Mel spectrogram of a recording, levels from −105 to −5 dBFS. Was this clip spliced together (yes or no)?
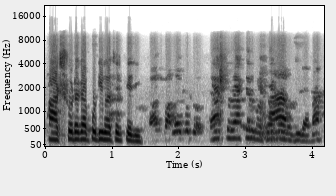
no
